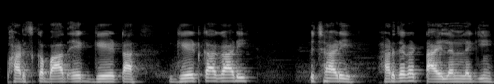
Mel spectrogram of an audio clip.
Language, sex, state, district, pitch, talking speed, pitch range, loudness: Kumaoni, male, Uttarakhand, Tehri Garhwal, 135 Hz, 155 wpm, 130-155 Hz, -16 LUFS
